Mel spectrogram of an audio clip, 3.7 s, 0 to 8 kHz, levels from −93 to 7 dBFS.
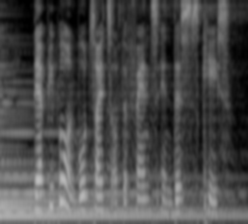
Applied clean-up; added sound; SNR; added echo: none; Acoustic guitar / Strum; 4 dB; reverberation time 1.0 s.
